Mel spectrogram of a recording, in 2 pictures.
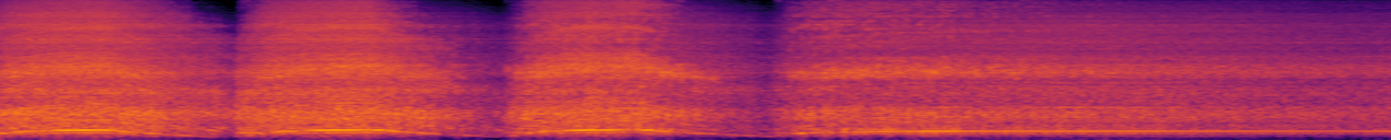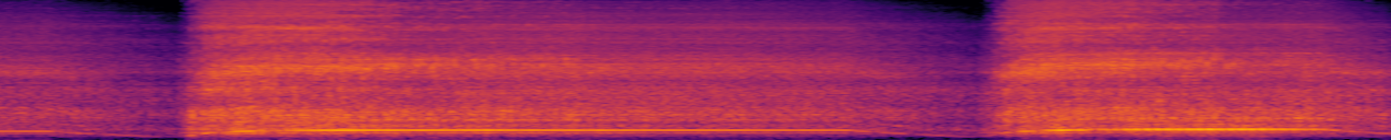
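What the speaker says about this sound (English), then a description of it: "we're just stopping the blender and just checking the consistency of this" A kitchen blender pulses through raspberries and oats for energy balls, three short loud whirring bursts followed by two longer runs that wind down, each start rising sharply then cutting off.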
